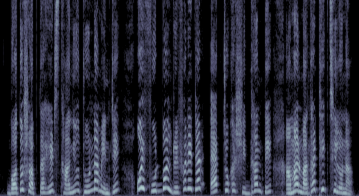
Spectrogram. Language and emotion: Bengali, angry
